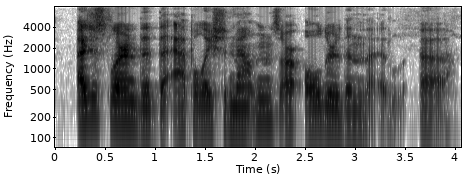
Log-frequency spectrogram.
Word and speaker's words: Appalachia: For all my friends, for all my friends who are from that area, I'm going to pronounce it the way it's supposed to be pronounced, Appalachia.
